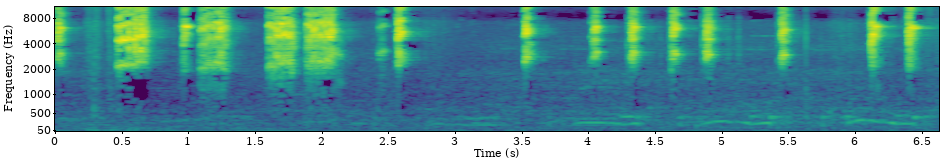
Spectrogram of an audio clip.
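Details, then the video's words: Lovebird giving loud, harsh chirps in quick clusters, then a string of shorter, thinner chips spaced roughly every half second. A low murmur sits quietly underneath. "Lovebird ngekek panjang"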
